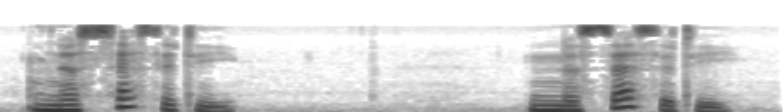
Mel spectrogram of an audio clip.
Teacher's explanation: Four syllables, and the stress is on se.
